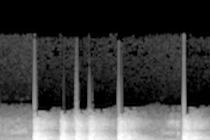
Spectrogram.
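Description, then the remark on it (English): Loud knocking on a door, about six sharp raps in an uneven rhythm: a quick cluster of four, then two more spaced out, each ringing briefly before the next. “In a minute, he'll knock on that door.”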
